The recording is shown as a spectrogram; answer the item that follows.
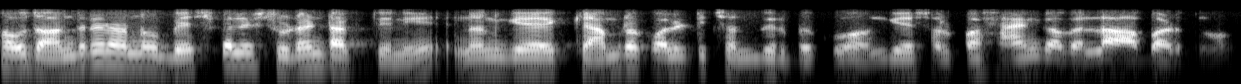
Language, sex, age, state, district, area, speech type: Kannada, male, 18-30, Karnataka, Koppal, rural, conversation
